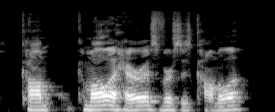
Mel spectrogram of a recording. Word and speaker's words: Kamala: Joe Biden is in the pocket of the teachers union, and so is Kamala Harris. That's why they fought school openings when he came in there. It's Kamala. Kamala Harris versus Kamala.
